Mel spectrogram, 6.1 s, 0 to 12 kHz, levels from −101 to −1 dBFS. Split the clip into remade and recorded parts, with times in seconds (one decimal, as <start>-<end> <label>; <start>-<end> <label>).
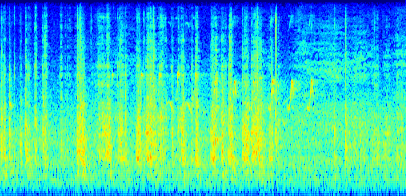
0.0-6.1 recorded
